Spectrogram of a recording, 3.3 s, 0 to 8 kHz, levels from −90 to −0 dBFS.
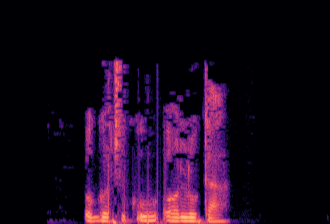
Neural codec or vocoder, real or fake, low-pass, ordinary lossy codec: none; real; 7.2 kHz; MP3, 24 kbps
